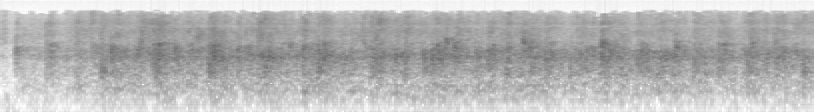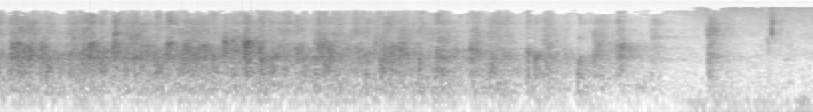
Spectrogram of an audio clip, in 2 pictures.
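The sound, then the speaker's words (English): A crowd applauds steadily for about seven seconds, welcoming speaker Matt Simmons to a talk on ocean energy: dense, loud clapping that holds even throughout before tapering off at the end. “Please help me provide a very, very warm welcome to Matt Simmons.”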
